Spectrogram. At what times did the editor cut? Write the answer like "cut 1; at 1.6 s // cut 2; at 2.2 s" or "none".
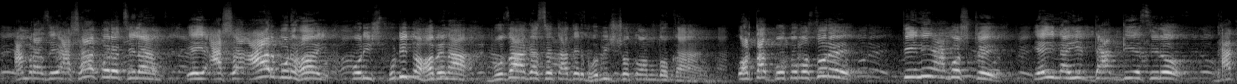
cut 1; at 7.2 s

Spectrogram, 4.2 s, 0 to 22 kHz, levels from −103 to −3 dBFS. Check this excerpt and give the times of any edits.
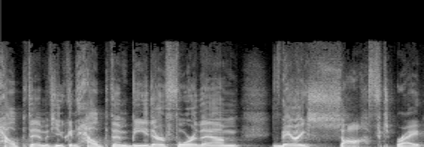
cut 1; at 2.7 s

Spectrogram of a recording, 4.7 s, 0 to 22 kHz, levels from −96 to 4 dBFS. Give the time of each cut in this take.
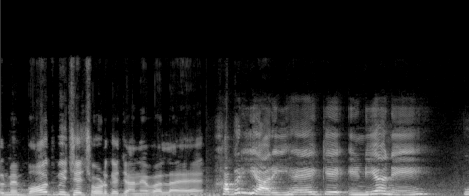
cut 1; at 2.2 s

